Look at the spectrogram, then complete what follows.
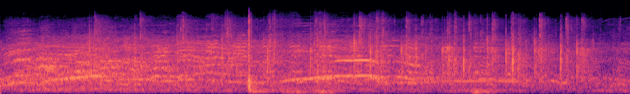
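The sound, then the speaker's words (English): An audience claps in a dense, steady patter of overlapping hand claps, with raised voices calling out over it and one sharp knock partway through. “Now, y'all clapping.”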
